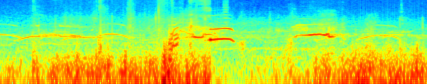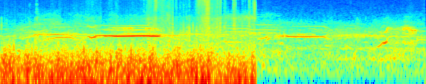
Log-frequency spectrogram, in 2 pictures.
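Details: Harp seal with a newborn yellow-coat pup; a rapid series of short arched wails repeating several times a second, then longer steady cries, under strong wind rumble that drops away near the end.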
